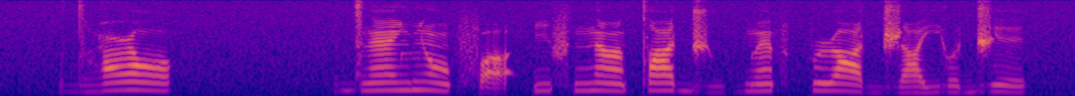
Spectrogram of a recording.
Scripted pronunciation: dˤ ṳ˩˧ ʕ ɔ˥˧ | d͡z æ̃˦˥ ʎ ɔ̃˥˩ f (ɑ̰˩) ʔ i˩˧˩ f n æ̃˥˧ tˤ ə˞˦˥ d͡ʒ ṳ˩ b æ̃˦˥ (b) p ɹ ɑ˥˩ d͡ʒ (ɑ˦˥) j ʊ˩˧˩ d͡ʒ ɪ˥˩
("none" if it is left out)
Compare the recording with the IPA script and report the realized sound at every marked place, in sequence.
ɑ̰˩, f, ɑ˩

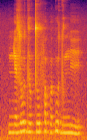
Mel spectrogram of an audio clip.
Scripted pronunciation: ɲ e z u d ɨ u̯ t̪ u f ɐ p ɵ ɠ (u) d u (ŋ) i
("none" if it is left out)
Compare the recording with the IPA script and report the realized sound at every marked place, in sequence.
u, ŋ

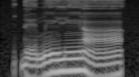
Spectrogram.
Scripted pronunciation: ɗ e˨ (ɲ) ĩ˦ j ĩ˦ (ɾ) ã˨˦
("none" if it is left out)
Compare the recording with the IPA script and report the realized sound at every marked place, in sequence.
m, ɾ

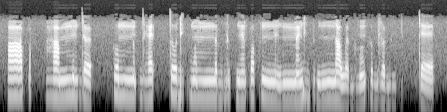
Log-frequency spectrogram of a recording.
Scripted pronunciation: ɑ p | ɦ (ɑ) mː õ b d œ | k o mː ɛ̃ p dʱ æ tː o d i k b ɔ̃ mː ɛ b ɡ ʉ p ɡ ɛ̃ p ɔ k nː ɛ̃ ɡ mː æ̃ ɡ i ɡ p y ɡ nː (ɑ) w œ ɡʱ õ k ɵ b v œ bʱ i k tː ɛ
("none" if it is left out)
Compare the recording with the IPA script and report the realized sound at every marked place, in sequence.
ɑ, ɑ

